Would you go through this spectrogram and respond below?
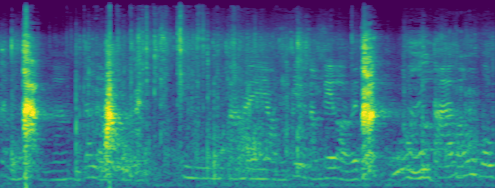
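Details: Micro teacup poodle family kept as pets in Hong Kong, originally from Alabama, acting wildly; three shrill, isolated yaps spaced about a second or more apart, with people talking throughout.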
